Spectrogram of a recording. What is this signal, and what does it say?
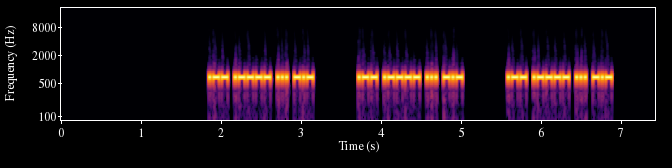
Morse code, heard as a keyed tone, about 46 wpm, 700 Hz. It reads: W1SK W1SK W1SK
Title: USA Call Signs - 4 Characters - Repeated 3x - 45wpm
